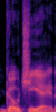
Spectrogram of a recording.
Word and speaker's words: Gauthier: I know the pronunciation of the name does not sound like it. It looks. I had to call Nick the second that trade went down and say, all right, how in the world do I pronounce this one? Glad I got it right, so say it with me, Hawks fans. Gauthier, that's how you say it.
